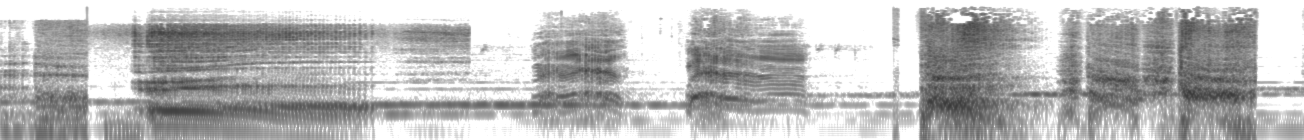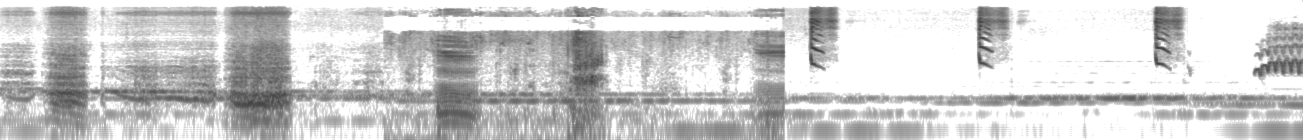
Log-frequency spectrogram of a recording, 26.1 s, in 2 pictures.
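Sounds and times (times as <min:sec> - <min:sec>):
quiet background music: 0:00.0 - 0:26.0
rhinoceros calls: 0:20.6 - 0:21.4, 0:22.8 - 0:23.2, 0:24.6 - 0:24.9, 0:25.6 - 0:26.0.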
